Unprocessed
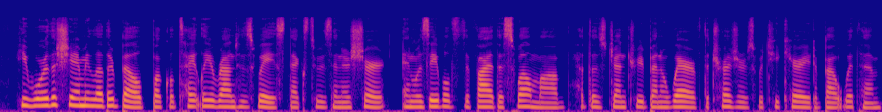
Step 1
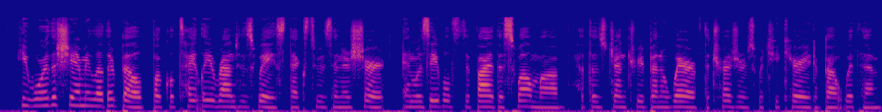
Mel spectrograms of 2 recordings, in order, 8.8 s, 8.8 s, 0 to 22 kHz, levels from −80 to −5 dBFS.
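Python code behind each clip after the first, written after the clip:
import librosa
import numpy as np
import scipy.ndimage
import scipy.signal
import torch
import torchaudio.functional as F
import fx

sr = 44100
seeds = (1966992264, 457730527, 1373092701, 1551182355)

y = fx.tone_stack(x, sr, knobs='10-0-10')
y = y + 0.6 * np.pad(y, (int(7.1 * sr / 1000.0), 0))[:len(y)]
y = y * librosa.db_to_amplitude(-1.0)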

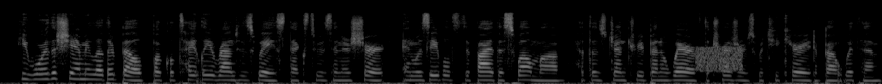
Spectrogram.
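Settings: y = fx.spec_paint(x, sr, seeds[0], shape='noise', start_s=6.95, length_s=0.48, low_hz=620.0, high_hz=2200.0, level_db=-44.0)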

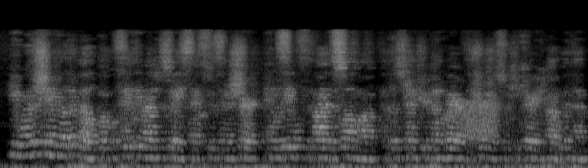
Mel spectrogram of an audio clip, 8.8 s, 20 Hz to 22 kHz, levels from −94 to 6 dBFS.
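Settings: y = fx.phase_scramble(x, sr, seeds[1], window_ms=200)
y = fx.echo_feedback(y, sr, ms=218, feedback_pct=51, wet_db=-22.5)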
